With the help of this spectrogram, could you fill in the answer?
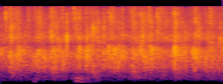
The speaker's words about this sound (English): Fantastic that deserves a round of applause.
